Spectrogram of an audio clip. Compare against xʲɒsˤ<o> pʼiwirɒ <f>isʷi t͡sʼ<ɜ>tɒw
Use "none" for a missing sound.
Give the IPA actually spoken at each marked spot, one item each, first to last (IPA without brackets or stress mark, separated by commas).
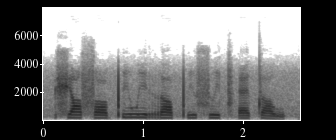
o, pʼ, æ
